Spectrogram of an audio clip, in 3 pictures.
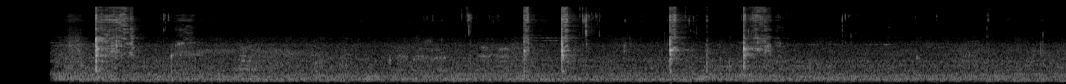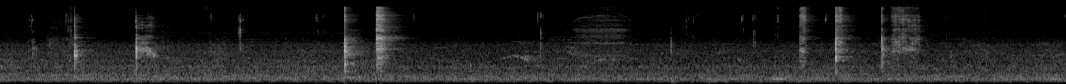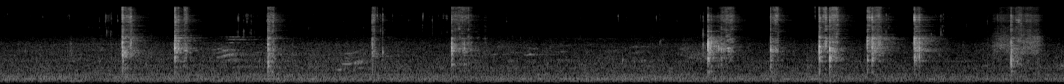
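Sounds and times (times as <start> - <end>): utensils clinking against dishes: 14.1 - 14.8, 18.6 - 20.0, 22.4 - 23.4, 25.8 - 26.2, 28.4 - 31.8.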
